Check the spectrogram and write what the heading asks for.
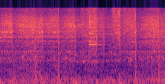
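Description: Church praise music with a drum kit and bass drum keeping a fast, steady beat.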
